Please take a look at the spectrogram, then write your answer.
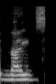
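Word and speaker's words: knight: हम पहले जमाने के नाइट्स एंड नोबल्स नाइट्स वो होते थे दे were the soldiers they used to फाइट ठीक है एंड उनकी स्पेलिंग के से स्टार्ट होती है। बट the sound is नाइट।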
